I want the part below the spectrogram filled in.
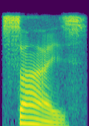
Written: size

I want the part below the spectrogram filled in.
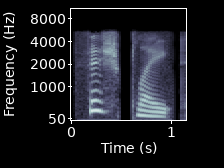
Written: fishplate

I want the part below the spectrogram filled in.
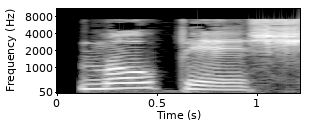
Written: mopish

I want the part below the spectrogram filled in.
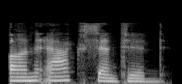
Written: unaccented

